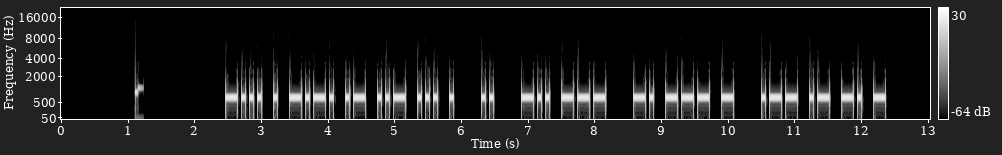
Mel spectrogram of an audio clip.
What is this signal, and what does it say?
Morse code, heard as a keyed tone, about 20 wpm, 700 Hz. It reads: BECAUSE I DO NOT WANT
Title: Sets of 5 Words Encore 20wpm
